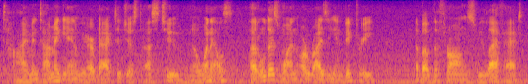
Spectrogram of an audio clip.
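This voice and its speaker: A man reading his own poem aloud in a measured, reflective way, pausing deliberately between phrases. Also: low voice. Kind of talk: poetry reading. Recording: steady air-conditioner hum behind the voice.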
